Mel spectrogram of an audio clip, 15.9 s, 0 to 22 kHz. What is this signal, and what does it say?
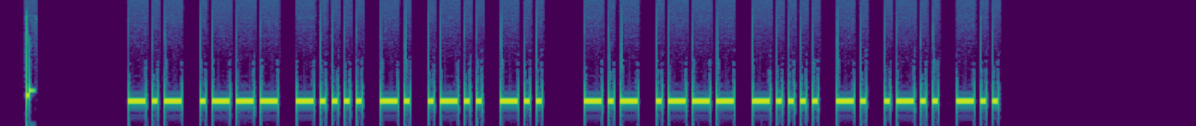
Morse code, heard as a keyed tone, about 15 wpm, 700 Hz. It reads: KJ6NLD KJ6NLD
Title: USA Call Signs Repeated 2x 15wpm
